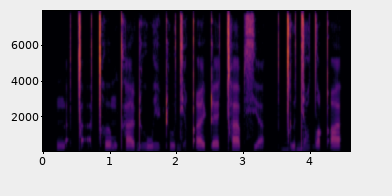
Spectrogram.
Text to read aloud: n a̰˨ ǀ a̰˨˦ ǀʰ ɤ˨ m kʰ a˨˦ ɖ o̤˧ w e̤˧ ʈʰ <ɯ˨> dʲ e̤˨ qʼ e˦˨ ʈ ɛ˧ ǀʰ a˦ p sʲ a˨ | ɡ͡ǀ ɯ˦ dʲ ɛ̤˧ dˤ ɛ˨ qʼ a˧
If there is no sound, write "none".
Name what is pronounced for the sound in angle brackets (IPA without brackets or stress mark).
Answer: u˨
